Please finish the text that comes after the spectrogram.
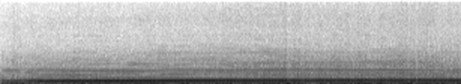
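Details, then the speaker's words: Honda Dio two-stroke scooter, carb and float previously fiddled with, now puking fuel: buzzing high and steady, barely climbing when held open; rider thinks it is loading up badly, owner doubts a carb issue; cause unconfirmed. "yeah i can't tell this i think it's loading up really bad"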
